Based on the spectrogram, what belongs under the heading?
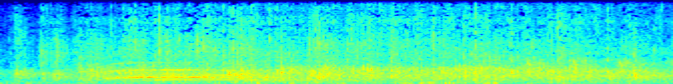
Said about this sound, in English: Please encourage them. Please welcome them with a round of applause and warm hearts, and also with an open ears to receive the message of God.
